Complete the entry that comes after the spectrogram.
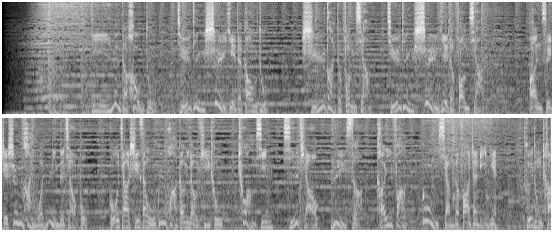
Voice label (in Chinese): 男,激昂高亢; 河北交科集团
